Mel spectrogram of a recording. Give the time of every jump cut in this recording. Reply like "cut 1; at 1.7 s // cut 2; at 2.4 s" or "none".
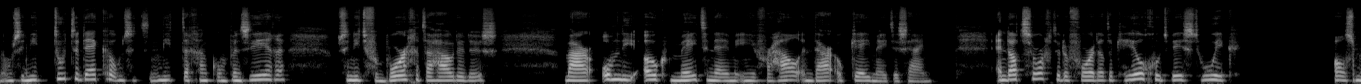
none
